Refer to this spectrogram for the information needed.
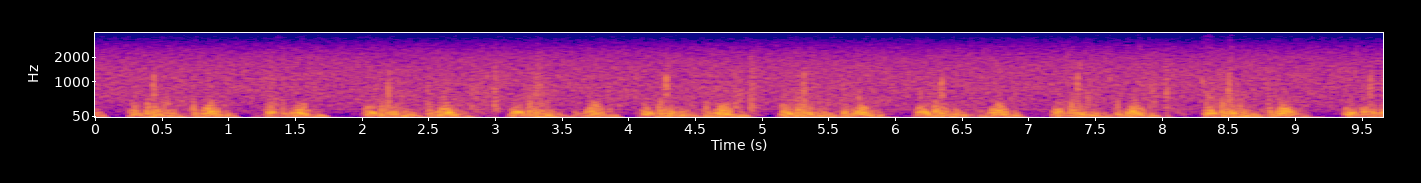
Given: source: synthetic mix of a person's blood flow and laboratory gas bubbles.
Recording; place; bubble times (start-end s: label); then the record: Doppler ultrasound of blood flow; precordium
7.81-7.91 s: bubbles
8.32-8.63 s: bubbles
From the record:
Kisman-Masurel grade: 111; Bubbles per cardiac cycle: 1 to 2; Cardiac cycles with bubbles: 1 to 10%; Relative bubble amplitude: barely perceptible (0.100 to 0.250); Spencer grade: 1 (occasional bubble signal discernible with the cardiac motion signal, with majority of cardiac periods free of bubbles); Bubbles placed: anywhere in the cardiac cycle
